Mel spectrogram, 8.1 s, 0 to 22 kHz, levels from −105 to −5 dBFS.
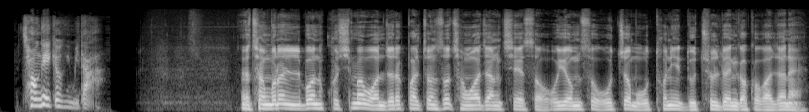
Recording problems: none

